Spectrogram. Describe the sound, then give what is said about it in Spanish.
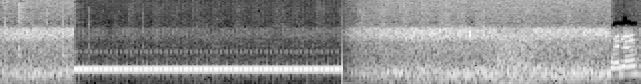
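A telephone ringing tone: one steady, mid-pitched electronic tone holds for about two seconds, framed by a hissy, rushing line noise and a few quick chirps right at the end. “Ahí está la llamada, no haga ruido.”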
